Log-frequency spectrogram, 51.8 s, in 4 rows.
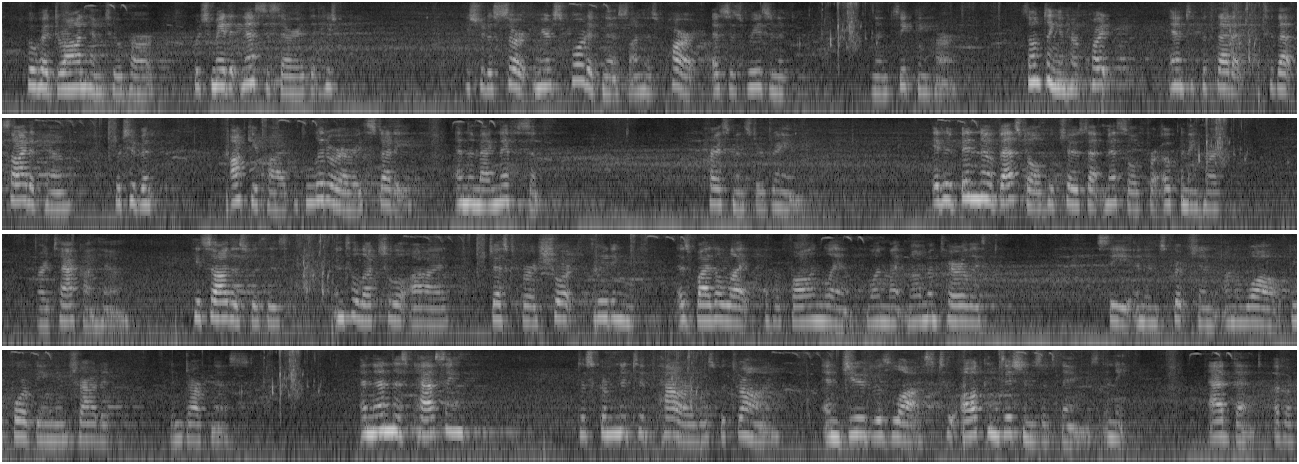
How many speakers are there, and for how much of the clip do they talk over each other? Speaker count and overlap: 1, no overlap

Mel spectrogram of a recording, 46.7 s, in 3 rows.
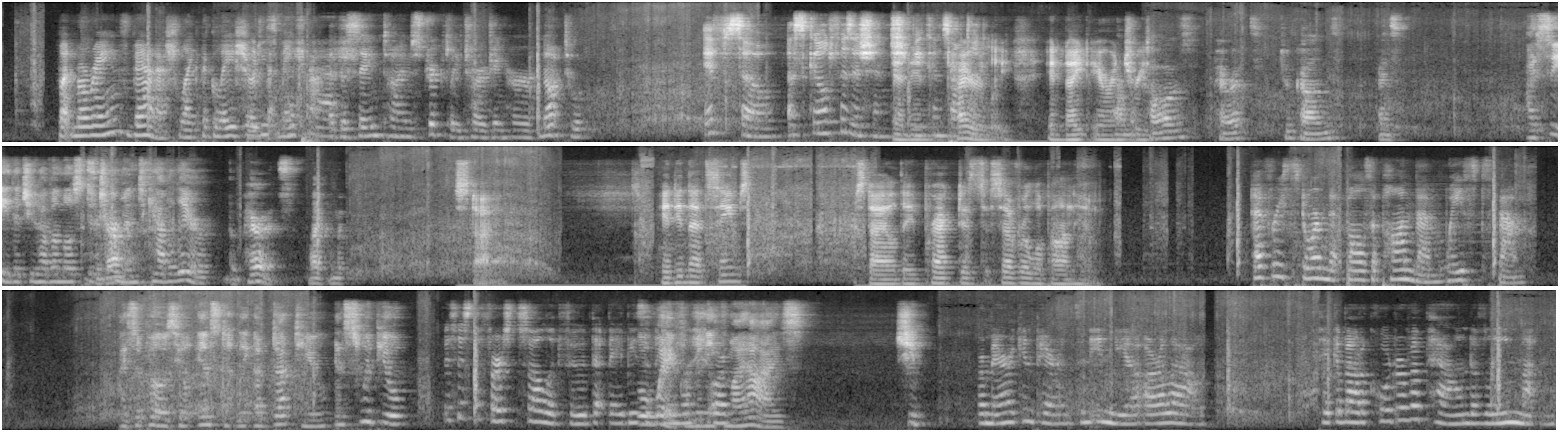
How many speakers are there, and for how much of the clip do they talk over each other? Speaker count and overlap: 7, about 10%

